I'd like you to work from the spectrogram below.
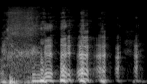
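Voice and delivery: sudden high laugh; real laugh. Real, not acted. Laughs at own joke about age.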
